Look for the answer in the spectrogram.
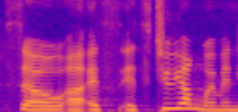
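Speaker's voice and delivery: usual speaking voice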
